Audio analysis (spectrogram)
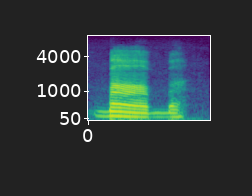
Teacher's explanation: Mom the sound goes through your nose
